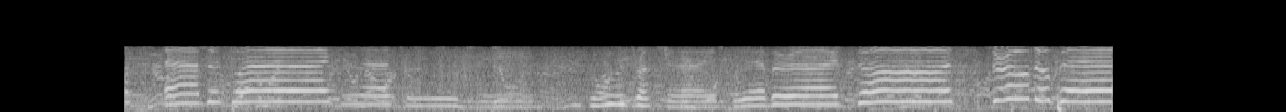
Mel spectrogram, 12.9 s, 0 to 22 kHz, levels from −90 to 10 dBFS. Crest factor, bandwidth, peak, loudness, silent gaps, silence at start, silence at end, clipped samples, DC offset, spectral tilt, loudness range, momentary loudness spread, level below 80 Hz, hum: 12 dB; 4 kHz; 0 dBFS; -12 LUFS; none; 1.25 s; 1.75 s; under 0.1%; 0.5%; -9 dB/octave; 6 LU; 11 LU; -42 dBFS; none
